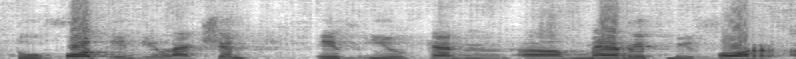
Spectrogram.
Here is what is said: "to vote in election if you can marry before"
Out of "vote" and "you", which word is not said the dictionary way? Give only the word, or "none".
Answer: vote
